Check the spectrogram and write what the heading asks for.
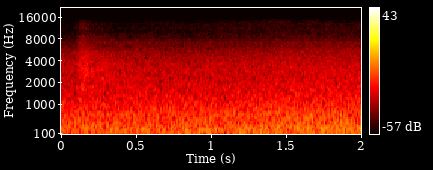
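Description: Steady, even noise with no speech: the room tone of a large hall picked up through the lectern microphone.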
